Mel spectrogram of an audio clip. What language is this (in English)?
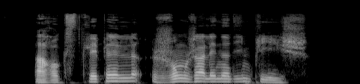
Breton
